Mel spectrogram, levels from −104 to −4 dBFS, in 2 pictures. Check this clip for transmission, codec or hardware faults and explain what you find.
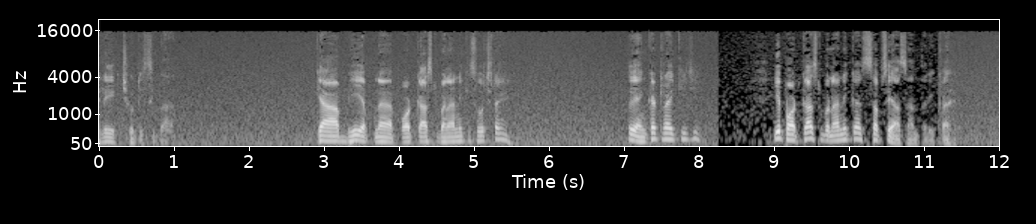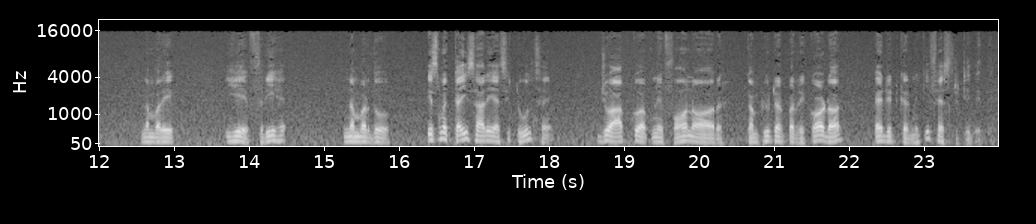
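One fault stands out, an overdone noise removal pass from 8.25 to 11.19 s. There the background room noise, otherwise sitting about 22 dB below the speech, drops and breaks up into twinkling specks. A noise reducer set far too aggressively is cutting individual frequency bands whenever they approach its noise estimate, taking quieter parts of the voice down along with the background noise.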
